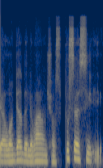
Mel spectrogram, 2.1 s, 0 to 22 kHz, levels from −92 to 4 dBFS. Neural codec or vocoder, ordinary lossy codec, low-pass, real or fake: codec, 44.1 kHz, 2.6 kbps, DAC; Opus, 16 kbps; 14.4 kHz; fake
